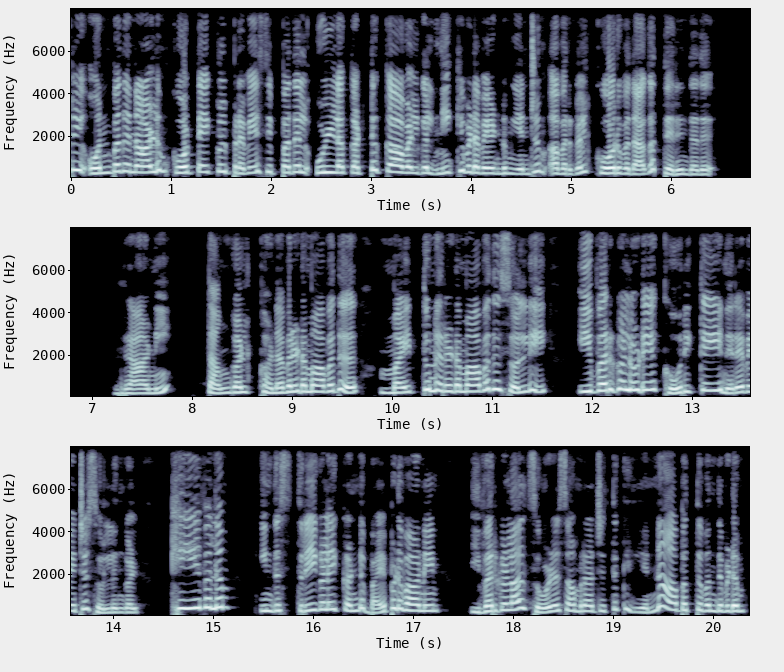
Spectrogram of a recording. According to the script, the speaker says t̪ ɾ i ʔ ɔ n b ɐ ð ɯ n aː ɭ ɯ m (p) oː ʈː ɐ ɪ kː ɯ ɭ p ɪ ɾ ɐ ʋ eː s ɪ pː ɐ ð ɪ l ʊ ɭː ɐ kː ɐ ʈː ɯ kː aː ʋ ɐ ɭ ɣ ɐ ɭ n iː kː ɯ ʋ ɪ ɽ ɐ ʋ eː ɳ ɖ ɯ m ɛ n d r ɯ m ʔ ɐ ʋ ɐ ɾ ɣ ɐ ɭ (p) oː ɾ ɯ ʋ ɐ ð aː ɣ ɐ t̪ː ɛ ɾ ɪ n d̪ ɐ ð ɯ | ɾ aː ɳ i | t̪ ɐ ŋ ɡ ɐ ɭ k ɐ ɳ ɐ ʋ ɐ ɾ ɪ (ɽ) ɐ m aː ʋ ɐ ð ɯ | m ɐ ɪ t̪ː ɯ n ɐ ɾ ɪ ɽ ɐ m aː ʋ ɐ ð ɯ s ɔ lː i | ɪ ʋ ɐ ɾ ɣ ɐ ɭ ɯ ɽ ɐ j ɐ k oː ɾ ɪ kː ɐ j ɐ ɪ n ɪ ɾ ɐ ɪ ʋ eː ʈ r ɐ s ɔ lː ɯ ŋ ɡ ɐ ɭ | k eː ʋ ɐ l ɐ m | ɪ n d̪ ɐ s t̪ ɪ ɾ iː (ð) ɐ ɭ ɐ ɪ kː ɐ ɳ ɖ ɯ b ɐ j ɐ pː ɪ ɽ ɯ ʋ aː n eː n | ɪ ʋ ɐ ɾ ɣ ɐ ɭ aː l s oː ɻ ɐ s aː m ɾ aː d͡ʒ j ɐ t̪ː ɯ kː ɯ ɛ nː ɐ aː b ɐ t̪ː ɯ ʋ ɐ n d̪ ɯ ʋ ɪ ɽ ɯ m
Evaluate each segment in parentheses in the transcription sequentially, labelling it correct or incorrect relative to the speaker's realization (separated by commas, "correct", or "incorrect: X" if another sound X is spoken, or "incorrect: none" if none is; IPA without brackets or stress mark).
incorrect: k, incorrect: k, correct, incorrect: ɣ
